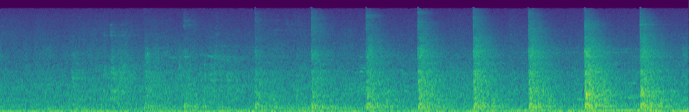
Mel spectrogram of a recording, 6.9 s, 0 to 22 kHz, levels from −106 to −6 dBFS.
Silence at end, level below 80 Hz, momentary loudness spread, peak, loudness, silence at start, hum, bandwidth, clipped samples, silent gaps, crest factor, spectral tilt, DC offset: 0 s; -34 dBFS; 11 LU; -8 dBFS; -31 LUFS; 0 s; none; 16 kHz; under 0.1%; none; 22 dB; -6 dB/octave; under 0.1%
